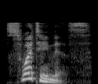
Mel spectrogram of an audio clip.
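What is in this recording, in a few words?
"sweatiness", British English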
